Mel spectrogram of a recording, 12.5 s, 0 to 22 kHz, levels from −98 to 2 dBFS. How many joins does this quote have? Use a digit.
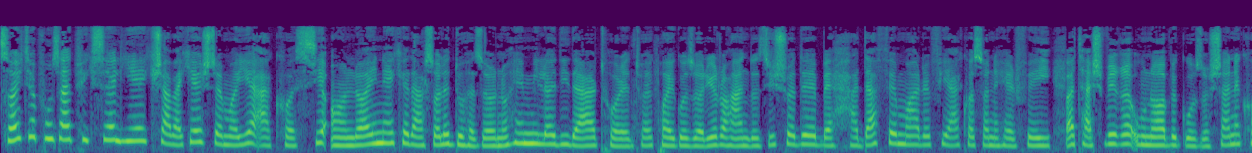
1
